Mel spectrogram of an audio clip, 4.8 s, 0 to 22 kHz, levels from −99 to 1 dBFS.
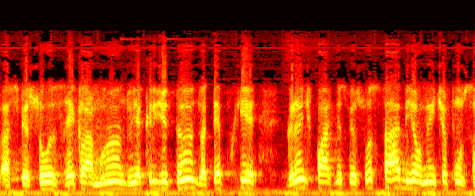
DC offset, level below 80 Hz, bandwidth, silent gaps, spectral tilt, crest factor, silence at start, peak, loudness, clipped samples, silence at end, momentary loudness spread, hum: under 0.1%; -34 dBFS; 10 kHz; none; -6 dB/octave; 12 dB; 0 s; -2 dBFS; -14 LUFS; under 0.1%; 0 s; 4 LU; none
